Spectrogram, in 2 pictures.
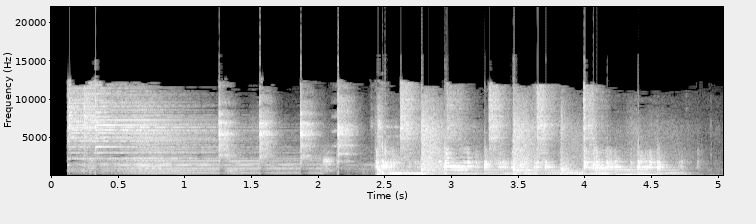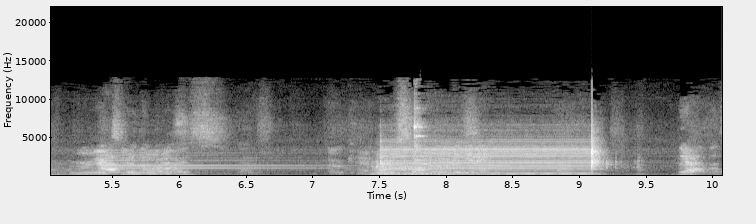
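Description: Rock band rehearsing with electric guitars, bass and drum kit: ringing guitar chords with drum hits, then the full band comes in loudly with heavy bass about two and a half seconds in and stops short near five seconds. Near the end another chord with bass is held for under two seconds and cut off, the band playing the song's opening in fits and starts.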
